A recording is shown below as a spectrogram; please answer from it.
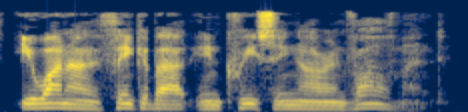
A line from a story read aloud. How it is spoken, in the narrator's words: Phil Sawyer said in a noncommittal voice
